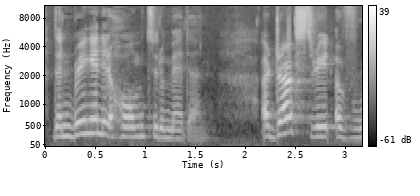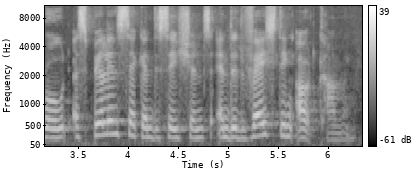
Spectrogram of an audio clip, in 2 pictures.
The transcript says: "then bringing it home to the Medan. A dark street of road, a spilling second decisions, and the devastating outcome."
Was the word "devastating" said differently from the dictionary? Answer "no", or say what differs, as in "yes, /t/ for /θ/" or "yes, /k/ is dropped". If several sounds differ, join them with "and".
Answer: yes, /v/ is dropped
